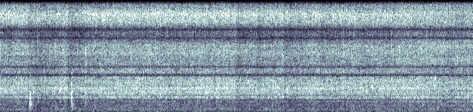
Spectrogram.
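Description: Chopped onions, carrot, celery, salame and prosciutto sizzling steadily in a pan over a lively flame as they brown, the added wine cooking off.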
